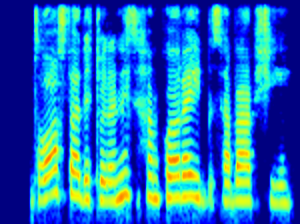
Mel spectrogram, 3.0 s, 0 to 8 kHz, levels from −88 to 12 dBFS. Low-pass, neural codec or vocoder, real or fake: 7.2 kHz; codec, 16 kHz in and 24 kHz out, 1.1 kbps, FireRedTTS-2 codec; fake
